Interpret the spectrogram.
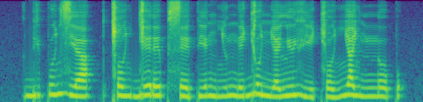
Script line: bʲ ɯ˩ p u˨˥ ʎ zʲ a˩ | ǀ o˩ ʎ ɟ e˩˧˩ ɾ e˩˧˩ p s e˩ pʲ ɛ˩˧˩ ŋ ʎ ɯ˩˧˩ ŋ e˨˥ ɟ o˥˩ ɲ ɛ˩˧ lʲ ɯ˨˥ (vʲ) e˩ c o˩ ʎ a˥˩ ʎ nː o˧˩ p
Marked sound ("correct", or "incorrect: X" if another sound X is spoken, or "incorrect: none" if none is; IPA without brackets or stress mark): correct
